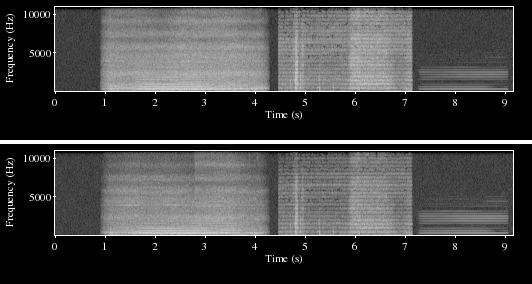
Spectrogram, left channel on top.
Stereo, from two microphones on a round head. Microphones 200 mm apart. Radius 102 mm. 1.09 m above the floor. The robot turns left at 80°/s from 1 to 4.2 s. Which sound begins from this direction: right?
A violin, at 7.2 s.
